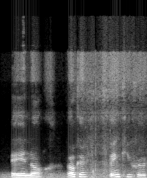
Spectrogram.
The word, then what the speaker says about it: Enoch: It's pronounced Enoch. Okay, thank you for the correction. I appreciate that. Enoch.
